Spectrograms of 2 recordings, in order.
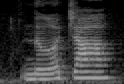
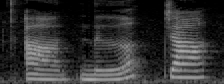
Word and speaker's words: Nezha: So Nezha, pronounced as Nezha. It's kind of difficult to pronounce, I know. Nezha.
